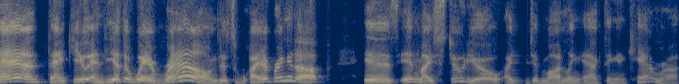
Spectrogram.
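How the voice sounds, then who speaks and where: A woman talks at a moderate pace. Her pitch swings very widely and her loudness in big swings. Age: 60s. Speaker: actress and on-camera coach. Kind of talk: podcast interview. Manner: animated.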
